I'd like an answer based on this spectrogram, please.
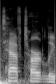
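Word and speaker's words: Taft-Hartley: After and SAG merged, but Taft Hartley was how you got into the back door.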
